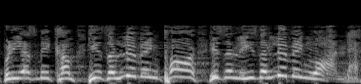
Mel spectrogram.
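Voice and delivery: rising sermon fervor; fiery preaching. Acted. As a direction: preach it hard to the congregation. Preaching at full force.

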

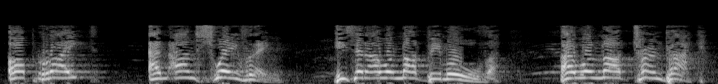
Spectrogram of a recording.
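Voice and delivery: high, emphatic pulpit delivery, rising as it goes; fervent, insistent proclamation; preaching building to climax. Acted. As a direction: hammer out short phrases with pauses.

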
